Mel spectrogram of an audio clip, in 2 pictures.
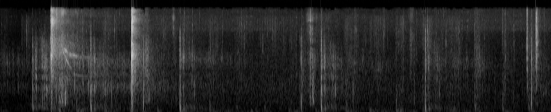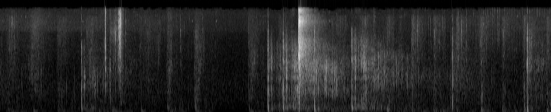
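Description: Sharp pistol shots crack out in scattered bursts across a quiet Deadside game scene, with several spaced reports and softer footstep-like knocks between them.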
